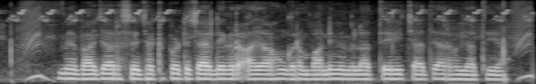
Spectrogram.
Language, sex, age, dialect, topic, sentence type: Hindi, male, 18-24, Kanauji Braj Bhasha, agriculture, statement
